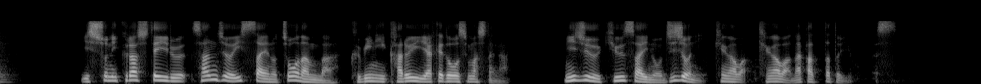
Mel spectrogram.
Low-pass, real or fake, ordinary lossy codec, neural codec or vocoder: none; fake; none; codec, 16 kHz, about 1 kbps, DyCAST, with the encoder's durations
